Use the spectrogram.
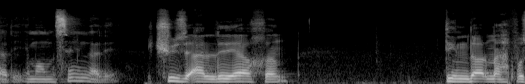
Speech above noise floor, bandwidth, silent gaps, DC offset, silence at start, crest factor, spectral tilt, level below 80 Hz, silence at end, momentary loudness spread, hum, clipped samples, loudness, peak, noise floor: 32 dB; 14 kHz; none; under 0.1%; 0 s; 16 dB; -4 dB/octave; -58 dBFS; 0 s; 12 LU; none; under 0.1%; -22 LUFS; -8 dBFS; -54 dBFS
